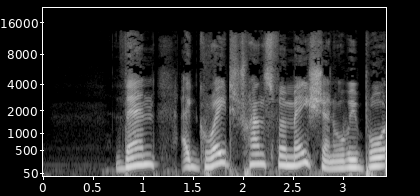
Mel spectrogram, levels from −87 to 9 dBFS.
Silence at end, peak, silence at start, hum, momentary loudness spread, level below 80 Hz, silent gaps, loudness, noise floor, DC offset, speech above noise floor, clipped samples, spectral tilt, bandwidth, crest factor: 0 s; 0 dBFS; 0.75 s; none; 8 LU; -36 dBFS; none; -14 LUFS; -59 dBFS; under 0.1%; 45 dB; under 0.1%; -6 dB/octave; 13.5 kHz; 14 dB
